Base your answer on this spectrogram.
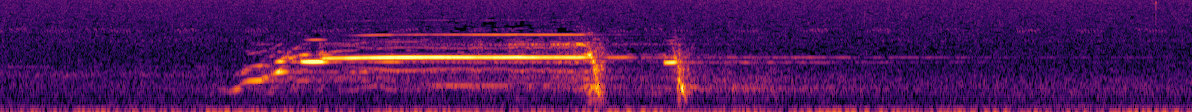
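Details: Elk by a lake, heard at a distance: a high whistled call swells upward and is held for about two seconds, then ends in two abrupt grunting bursts, over a low background rumble with faint rhythmic insect pulsing.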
